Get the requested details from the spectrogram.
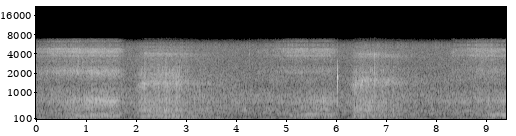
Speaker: snoring like a terrorist.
